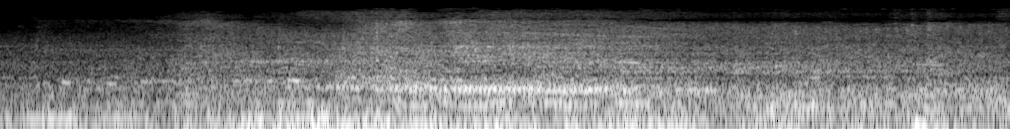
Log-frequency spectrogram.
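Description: A jeepney engine rumbles past.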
